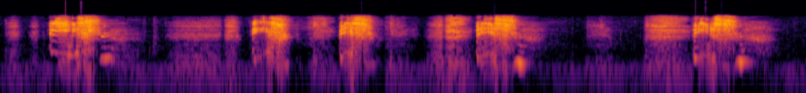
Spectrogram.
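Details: Female, about eight rapid, forceful, partly stifled sneezes in quick succession with heavy hitching, gasping build-ups: an intense sneezing fit that stifling seemed to worsen.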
